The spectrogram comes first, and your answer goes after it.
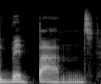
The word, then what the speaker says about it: ribband: of a ship and that is pronounced like essentially ribb band but the the the ribbon that we're talking about which is you know essentially like a ribbon.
